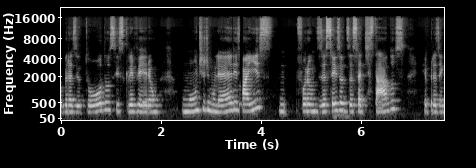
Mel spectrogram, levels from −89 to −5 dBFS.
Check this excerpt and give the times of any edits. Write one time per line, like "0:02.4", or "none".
0:03.6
